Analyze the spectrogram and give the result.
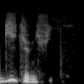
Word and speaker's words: Geek and Fit: Est-ce que tu, tu, dis Jack and Fit Est-ce que tu fais exprès de le prononcer comme ça Ou est-ce que. Parce qu'on dit Geek and Fit.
